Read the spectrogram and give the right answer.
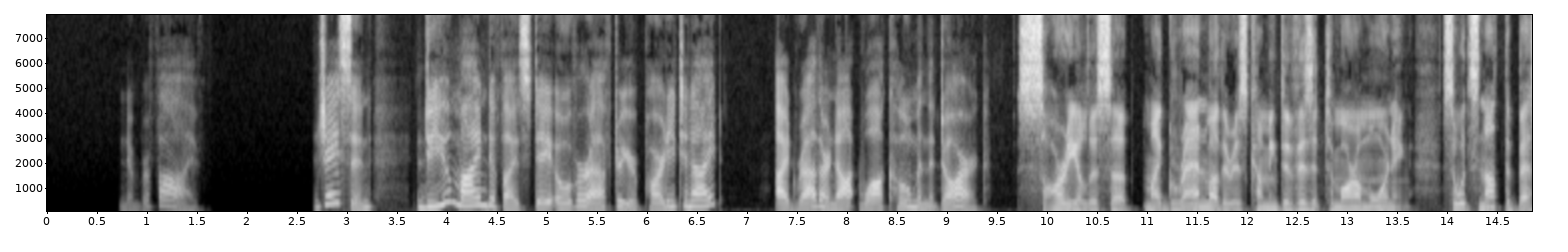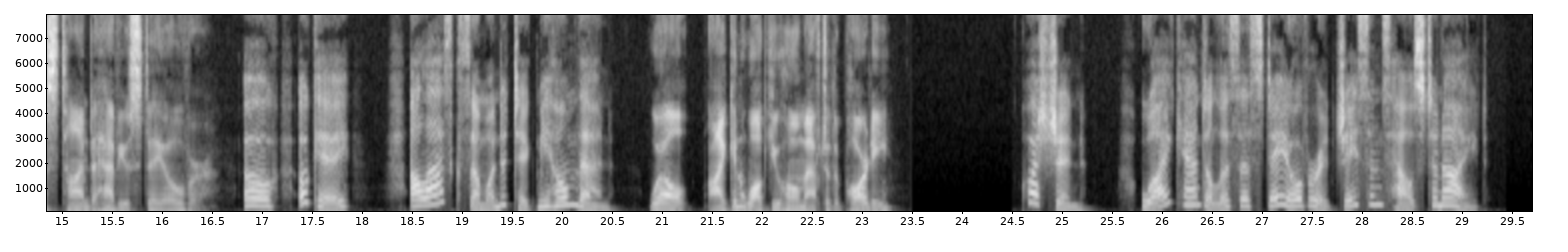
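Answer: His grandmother is coming to visit tomorrow morning.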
